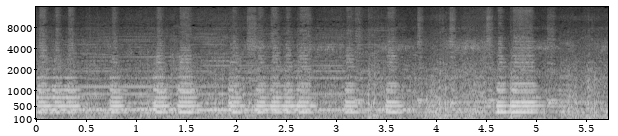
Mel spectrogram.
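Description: Truck horns honking in a run of short, repeated blasts, several pitches sounding together at once.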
